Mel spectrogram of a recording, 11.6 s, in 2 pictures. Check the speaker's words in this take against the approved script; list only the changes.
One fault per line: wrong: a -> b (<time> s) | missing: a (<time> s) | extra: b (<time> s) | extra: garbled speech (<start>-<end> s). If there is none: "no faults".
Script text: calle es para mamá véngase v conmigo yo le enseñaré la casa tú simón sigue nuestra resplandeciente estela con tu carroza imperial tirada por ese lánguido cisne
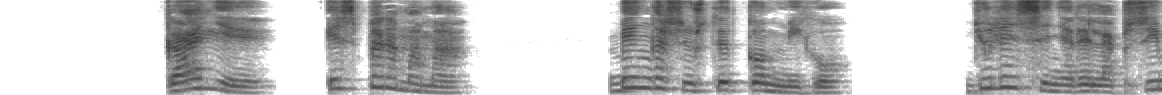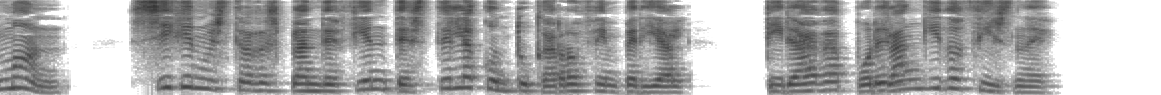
missing: casa tú (5.6 s)
missing: ese (10.2 s)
